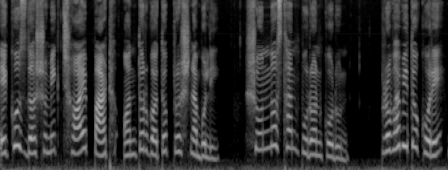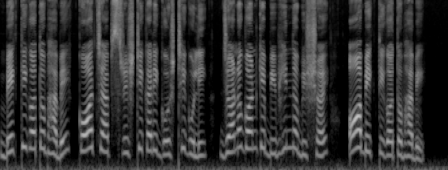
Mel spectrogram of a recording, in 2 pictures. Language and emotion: Bengali, neutral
